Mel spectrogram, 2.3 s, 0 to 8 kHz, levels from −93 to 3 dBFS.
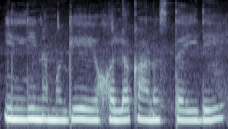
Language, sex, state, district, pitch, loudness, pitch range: Kannada, female, Karnataka, Bidar, 230 Hz, -12 LUFS, 225-245 Hz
